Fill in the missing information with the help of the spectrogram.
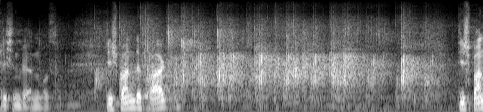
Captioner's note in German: Beifall bei der SPD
